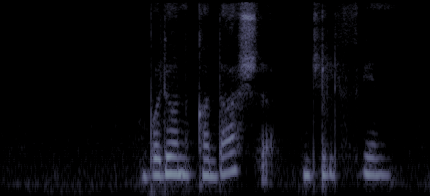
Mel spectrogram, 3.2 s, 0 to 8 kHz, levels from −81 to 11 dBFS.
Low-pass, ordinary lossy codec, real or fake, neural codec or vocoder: none; none; fake; codec, 16 kHz, 1 kbps, X-Codec, WavLM features, trained on Multilingual LibriSpeech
